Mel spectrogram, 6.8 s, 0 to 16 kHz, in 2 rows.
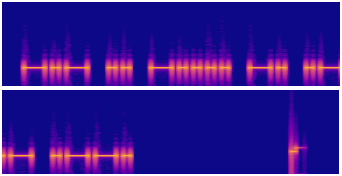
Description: Morse code, heard as a keyed tone, about 17 wpm, 700 Hz. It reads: KI6NWP
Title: USA Callsign DE Callsign - 6 Characters - 17wpm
